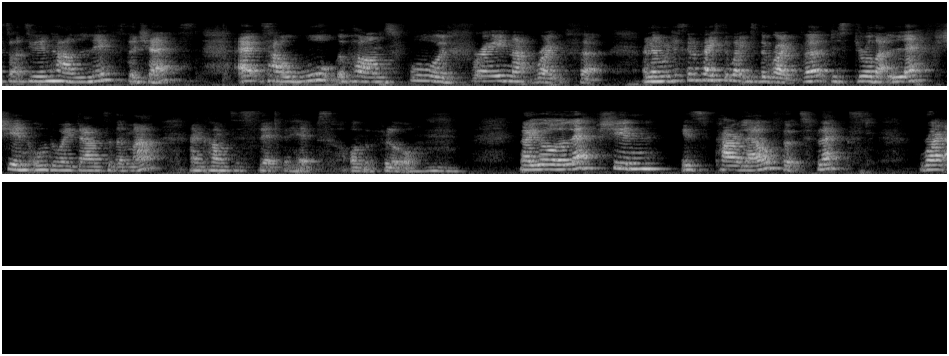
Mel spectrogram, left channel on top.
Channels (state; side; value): silent; right; digital silence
